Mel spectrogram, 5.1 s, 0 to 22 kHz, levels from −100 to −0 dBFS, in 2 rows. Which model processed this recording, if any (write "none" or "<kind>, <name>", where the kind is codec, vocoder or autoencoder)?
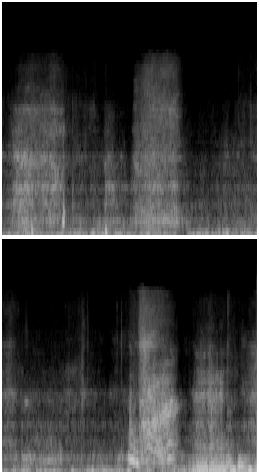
codec, SNAC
